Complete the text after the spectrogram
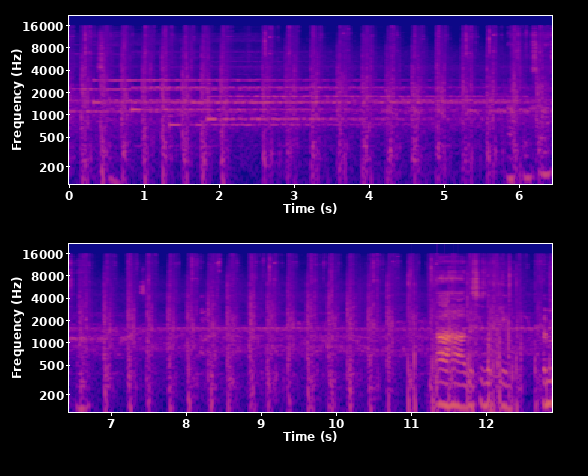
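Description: Footsteps rustle steadily through grass.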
